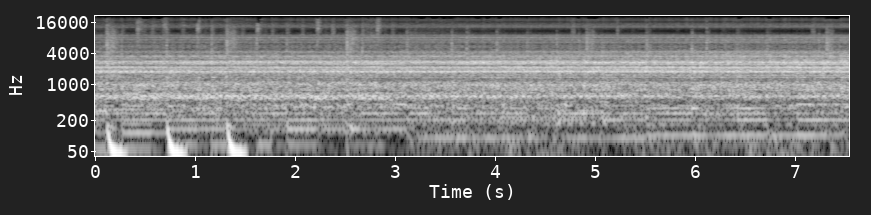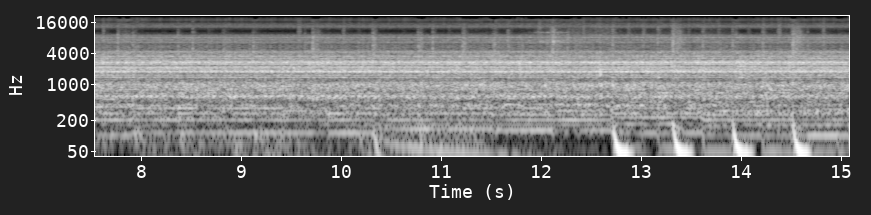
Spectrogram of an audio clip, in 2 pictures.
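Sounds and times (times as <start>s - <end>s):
drilling machine motor whine: 0.0s - 15.0s.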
